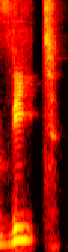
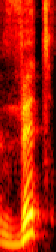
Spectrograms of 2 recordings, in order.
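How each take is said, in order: First: The vowel sounds long, as in beet. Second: The vowel sounds short, as in bit. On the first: "I kind of like saying Veet better" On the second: "Is it Vit"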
